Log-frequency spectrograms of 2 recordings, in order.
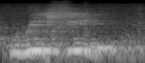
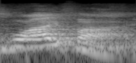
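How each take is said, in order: First: It is pronounced the French way. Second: It is pronounced the American English way. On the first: The speaker calls it wrong. "if you try to make it in France" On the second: The speaker calls it right. "pronounce it in the original Americanese pronunciation"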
